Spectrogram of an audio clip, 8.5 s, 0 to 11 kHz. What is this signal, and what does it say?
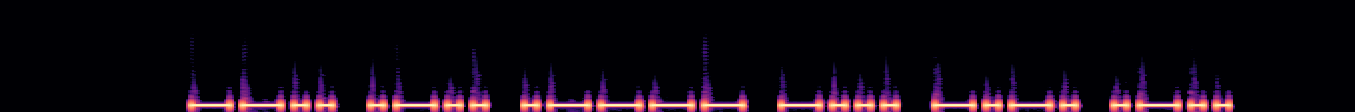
Morse code, heard as a keyed tone, about 15 wpm, 700 Hz. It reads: ZL1BCL
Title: DXCC-100 Call Signs - 6 Characters - 15wpm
